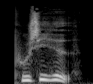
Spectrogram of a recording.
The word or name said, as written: pudsighed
